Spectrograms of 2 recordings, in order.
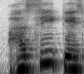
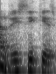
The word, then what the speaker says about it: हृषिकेश: उच्चारण दोष के कारण अब इसे ऋषिकेश नाम जाना जाता है। देखो हस्रीकेश कहा गया तो उच्चारण दोष हुआ था, तो क्या कर दिया, अब इसको क्या ऋषिकेश के नाम से जाना जाता है।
